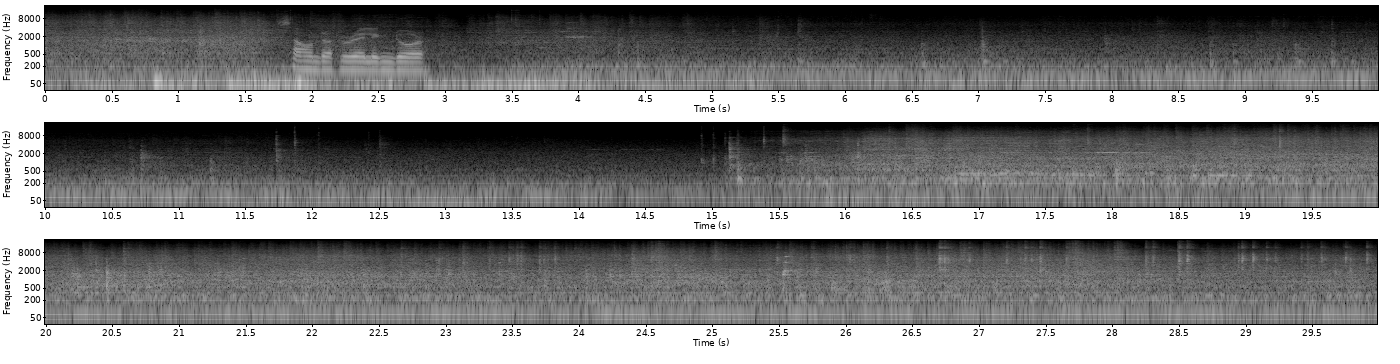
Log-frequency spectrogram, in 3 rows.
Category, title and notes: Sound effects > Other mechanisms, engines, machines
SFX-Metal,Railing,Door
Squeaky smooth metal railing automatic door opening or closing sound. Recorded with Sennheiser MKH-416 connected to Zoom F4 field recorder.
Metal, Railing, SFX, Smooth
